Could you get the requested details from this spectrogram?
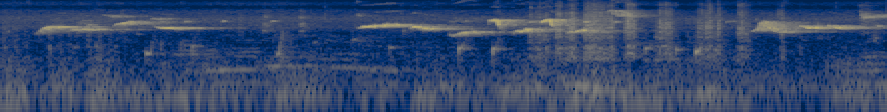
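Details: Several bubbling, warbled bulbul phrases in an aviary of Yellow-vented bulbuls, the phrases overlapping with sharper chirps and chattering notes toward the end.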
